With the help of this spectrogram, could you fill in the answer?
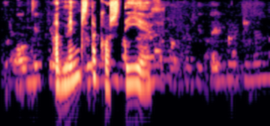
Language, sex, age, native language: Icelandic, female, 30-39, Icelandic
